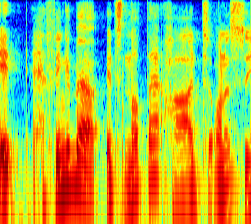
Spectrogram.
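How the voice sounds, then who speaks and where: A man with an Australian accent. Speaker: food and fitness content creator. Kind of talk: casual chat. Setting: podcast recording.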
